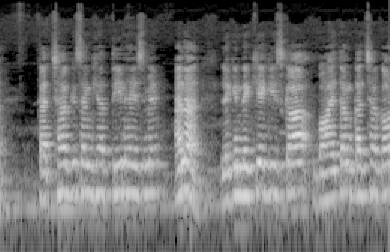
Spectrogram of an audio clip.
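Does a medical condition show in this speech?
No.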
